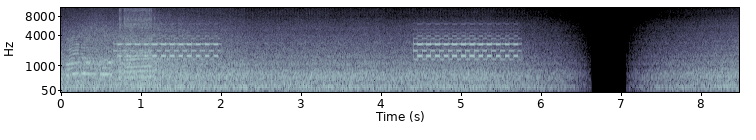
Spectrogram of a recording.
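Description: Payphone ringing in the game GTA Vice City, two bursts of electronic telephone rings over a steady background hum of traffic, followed by a brief dropout to silence before the ambience returns.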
